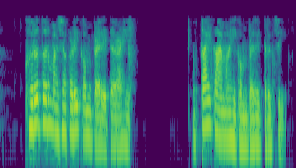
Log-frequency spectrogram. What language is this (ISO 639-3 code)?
mar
